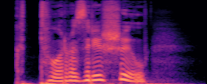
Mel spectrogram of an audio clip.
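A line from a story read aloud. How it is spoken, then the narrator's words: Restrained displeasure, through teeth. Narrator (Russian): сдерживая недовольство, процедил сквозь зубы Платон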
